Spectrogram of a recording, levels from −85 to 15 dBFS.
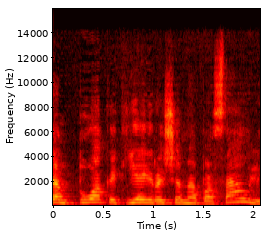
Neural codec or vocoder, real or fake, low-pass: vocoder, 44.1 kHz, 128 mel bands, Pupu-Vocoder; fake; 14.4 kHz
